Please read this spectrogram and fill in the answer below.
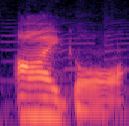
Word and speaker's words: Igor: guy with the eyes he played Igor now it's pronounced Igor a young and very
